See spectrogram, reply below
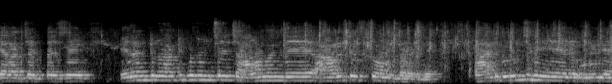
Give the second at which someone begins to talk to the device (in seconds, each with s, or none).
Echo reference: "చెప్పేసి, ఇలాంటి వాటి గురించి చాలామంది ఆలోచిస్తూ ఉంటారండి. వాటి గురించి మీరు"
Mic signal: none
